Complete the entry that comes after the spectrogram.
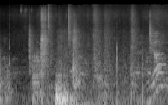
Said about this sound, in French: Voilà le bruit que vous entendez. C'est l'intérieur du cockpit du bateau comme un seul homme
